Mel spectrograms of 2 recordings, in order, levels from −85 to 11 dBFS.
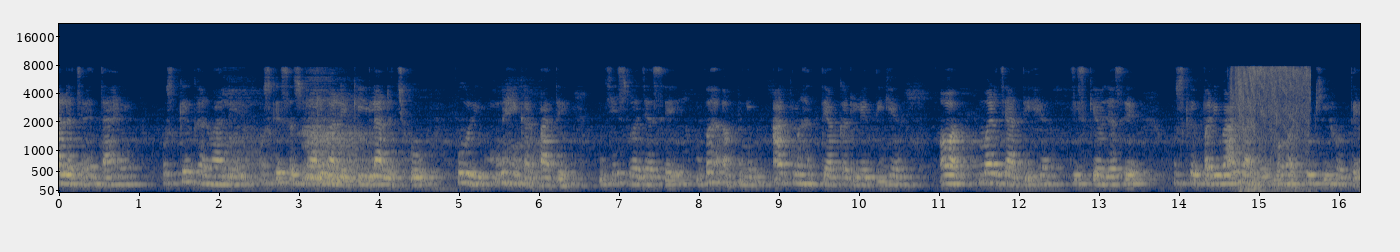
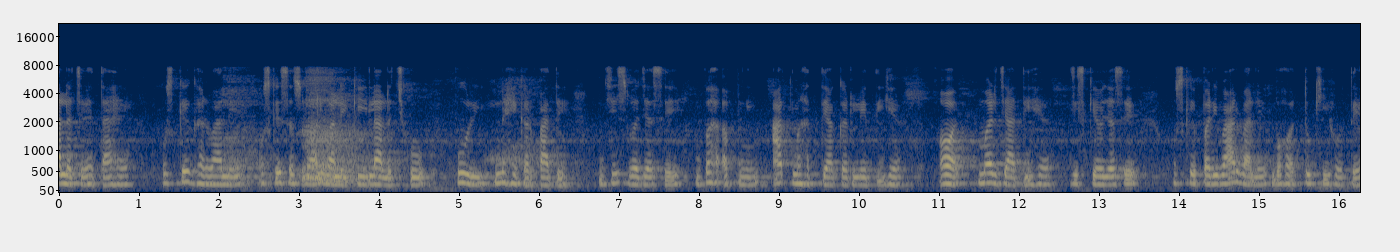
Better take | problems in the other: second | background sound (Tearing); 8 dB below the speech // room echo; dies away in 0.6 s

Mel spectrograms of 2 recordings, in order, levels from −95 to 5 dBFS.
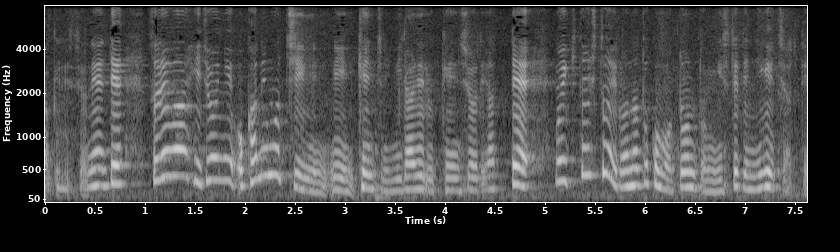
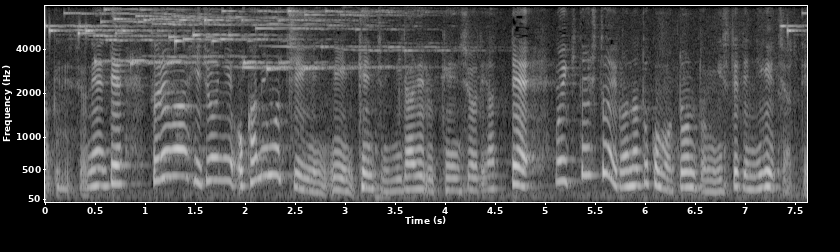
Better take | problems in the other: first | background sound (Chime); 6 dB below the speech

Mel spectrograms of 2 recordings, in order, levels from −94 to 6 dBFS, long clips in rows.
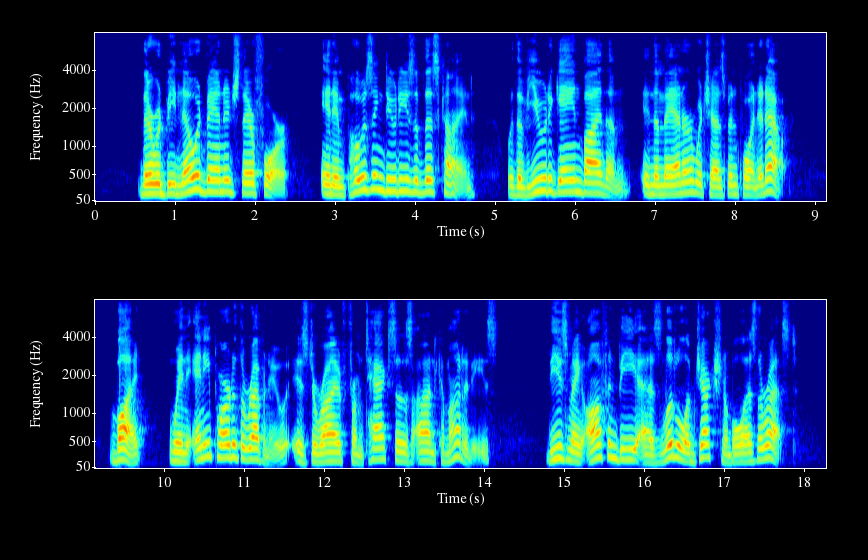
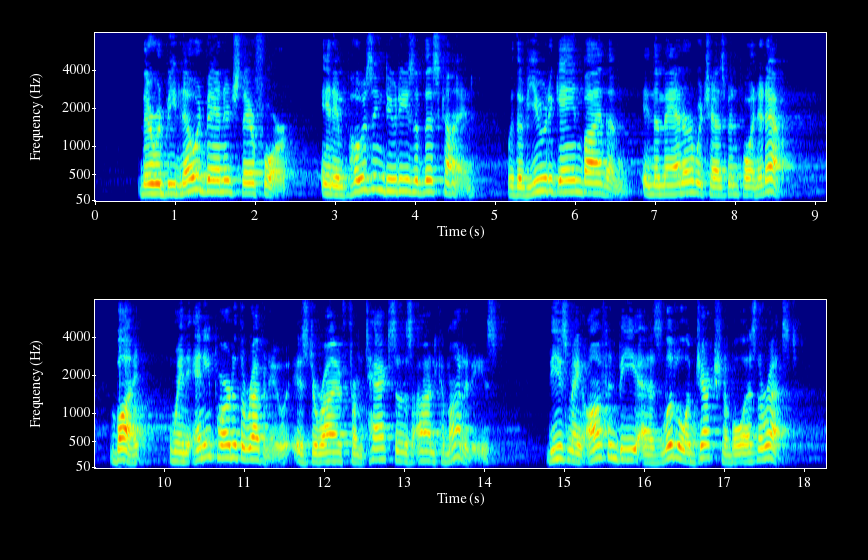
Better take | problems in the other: first | room echo; dies away in 1 s

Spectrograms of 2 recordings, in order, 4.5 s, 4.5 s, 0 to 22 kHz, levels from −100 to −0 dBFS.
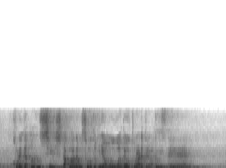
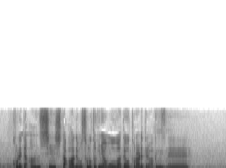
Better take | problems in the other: second | background sound (Bowed string instrument); 16 dB below the speech // room echo; dies away in 1.3 s

